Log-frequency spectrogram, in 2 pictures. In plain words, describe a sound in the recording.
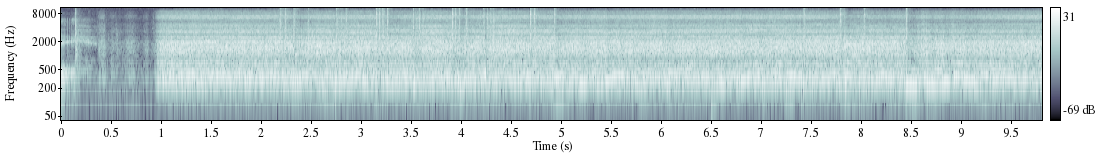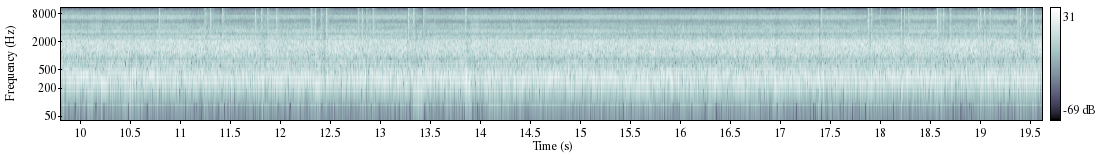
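An old television hisses with loud, steady static.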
